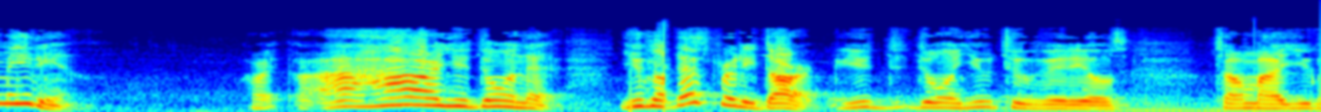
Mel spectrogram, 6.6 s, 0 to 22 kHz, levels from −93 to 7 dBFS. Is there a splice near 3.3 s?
yes; 1 cut; at 3.3 s

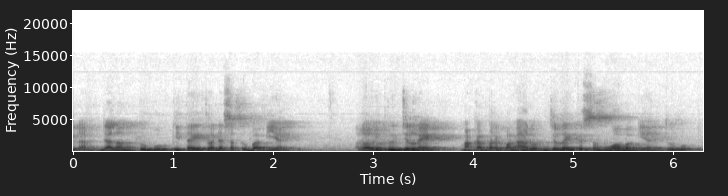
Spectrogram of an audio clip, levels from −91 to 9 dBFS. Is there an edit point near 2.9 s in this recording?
yes; 1 cut; at 2.9 s

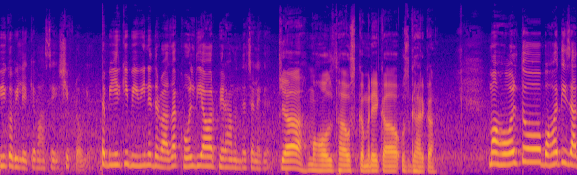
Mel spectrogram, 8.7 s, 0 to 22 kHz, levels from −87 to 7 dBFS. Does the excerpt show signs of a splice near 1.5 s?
yes; 1 cut; at 1.5 s

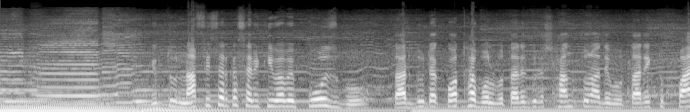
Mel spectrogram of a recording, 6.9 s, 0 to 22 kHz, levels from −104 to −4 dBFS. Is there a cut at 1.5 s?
yes; 1 cut; at 1.5 s

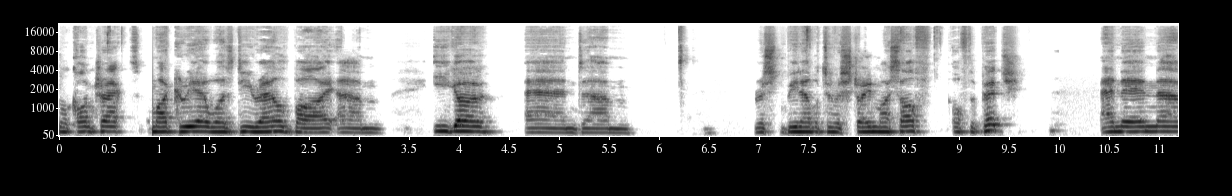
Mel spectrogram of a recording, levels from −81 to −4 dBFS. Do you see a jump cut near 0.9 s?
yes; 1 cut; at 0.9 s

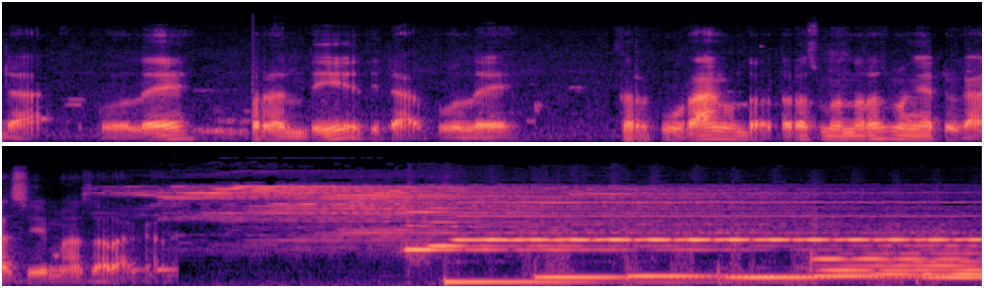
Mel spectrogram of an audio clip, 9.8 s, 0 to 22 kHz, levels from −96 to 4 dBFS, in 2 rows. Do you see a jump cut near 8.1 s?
no; 1 cut; at 5.8 s

